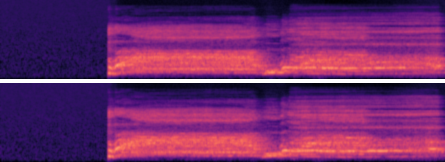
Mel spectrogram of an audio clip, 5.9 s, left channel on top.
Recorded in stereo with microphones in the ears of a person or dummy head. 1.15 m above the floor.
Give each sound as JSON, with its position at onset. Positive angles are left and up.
{"t": 1.4, "sound": "a scream", "side_deg": 0, "distance_m": 0.6}
{"t": 3.8, "sound": "breathing", "side_deg": -40, "distance_m": 3.5}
